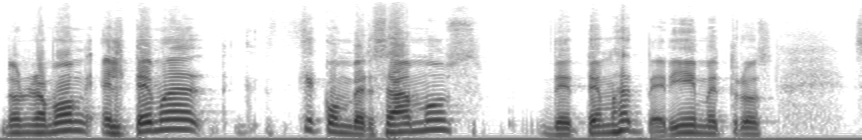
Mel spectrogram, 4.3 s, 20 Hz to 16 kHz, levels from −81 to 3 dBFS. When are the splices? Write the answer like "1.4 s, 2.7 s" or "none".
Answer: 1.5 s, 3.2 s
